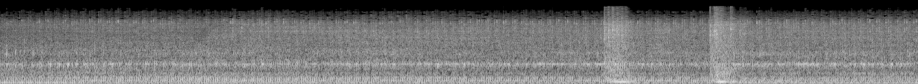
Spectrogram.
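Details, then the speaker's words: Honda Seven Fifty (CB750, 1992–2002) four-cylinder engine check: a steady, even idle with two soft clunks as gears engage; the engine sounds healthy, starts easily and revs well. "Como podemos ver, es un motor que suena bien, que arranca sin problemas, sube muy bien de revoluciones."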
